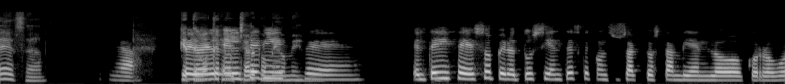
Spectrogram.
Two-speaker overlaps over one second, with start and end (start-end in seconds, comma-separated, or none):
1.8-3.2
